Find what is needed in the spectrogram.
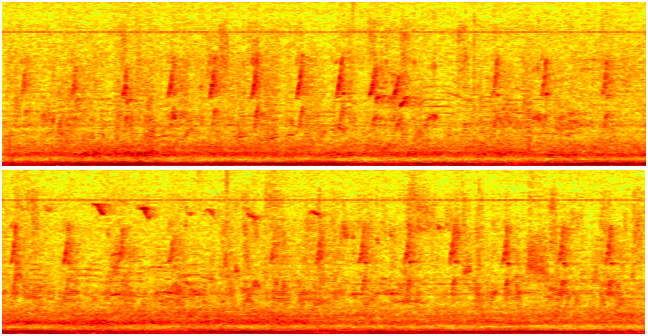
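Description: A steady low hum with a run of short, high chirps repeating about twice a second over it.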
